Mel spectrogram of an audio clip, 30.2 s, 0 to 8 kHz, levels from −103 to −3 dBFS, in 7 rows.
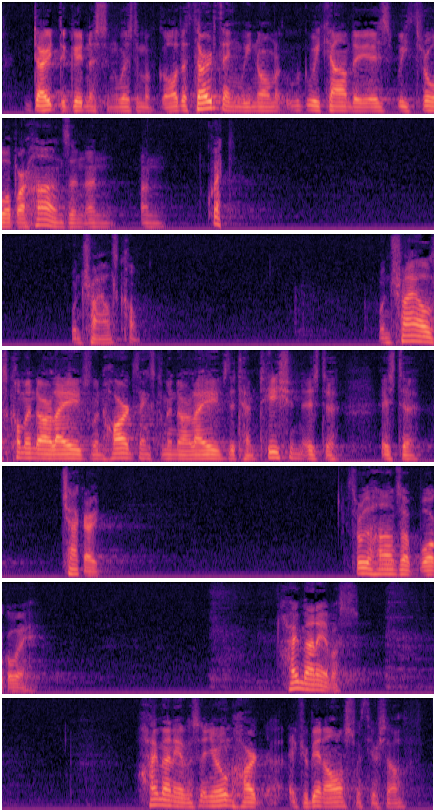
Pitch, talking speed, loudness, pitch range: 110 Hz, 145 wpm, -33 LUFS, 105-120 Hz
